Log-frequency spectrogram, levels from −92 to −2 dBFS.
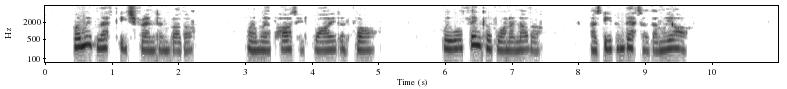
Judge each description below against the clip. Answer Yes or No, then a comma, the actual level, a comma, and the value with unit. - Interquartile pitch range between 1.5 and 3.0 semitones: Yes, narrow, 2.5 semitones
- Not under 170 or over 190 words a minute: No, slow, 135 wpm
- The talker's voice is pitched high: Yes, high, 215 Hz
